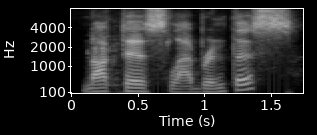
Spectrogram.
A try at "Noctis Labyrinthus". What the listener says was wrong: No. I think that you're missing a syllable there. Labyrinthus. You said labyrinthus. It's labyrinthus.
